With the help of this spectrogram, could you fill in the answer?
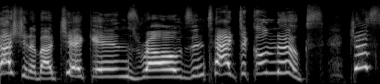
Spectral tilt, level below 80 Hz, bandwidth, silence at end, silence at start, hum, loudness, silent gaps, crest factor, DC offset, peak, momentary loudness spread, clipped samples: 1 dB/octave; -86 dBFS; 17 kHz; 0.05 s; 0 s; none; -17 LUFS; none; 14 dB; under 0.1%; -2 dBFS; 10 LU; under 0.1%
